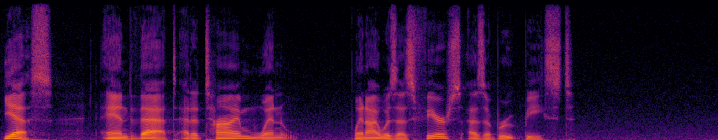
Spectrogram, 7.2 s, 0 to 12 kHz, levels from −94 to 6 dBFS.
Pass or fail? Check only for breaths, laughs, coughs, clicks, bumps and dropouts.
pass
